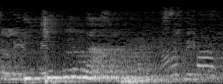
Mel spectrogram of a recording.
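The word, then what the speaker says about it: disciplina: Ya, disiplin berasal dari bahasa Latin disiplina. Bacanya gitu. Bisa disiplina.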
